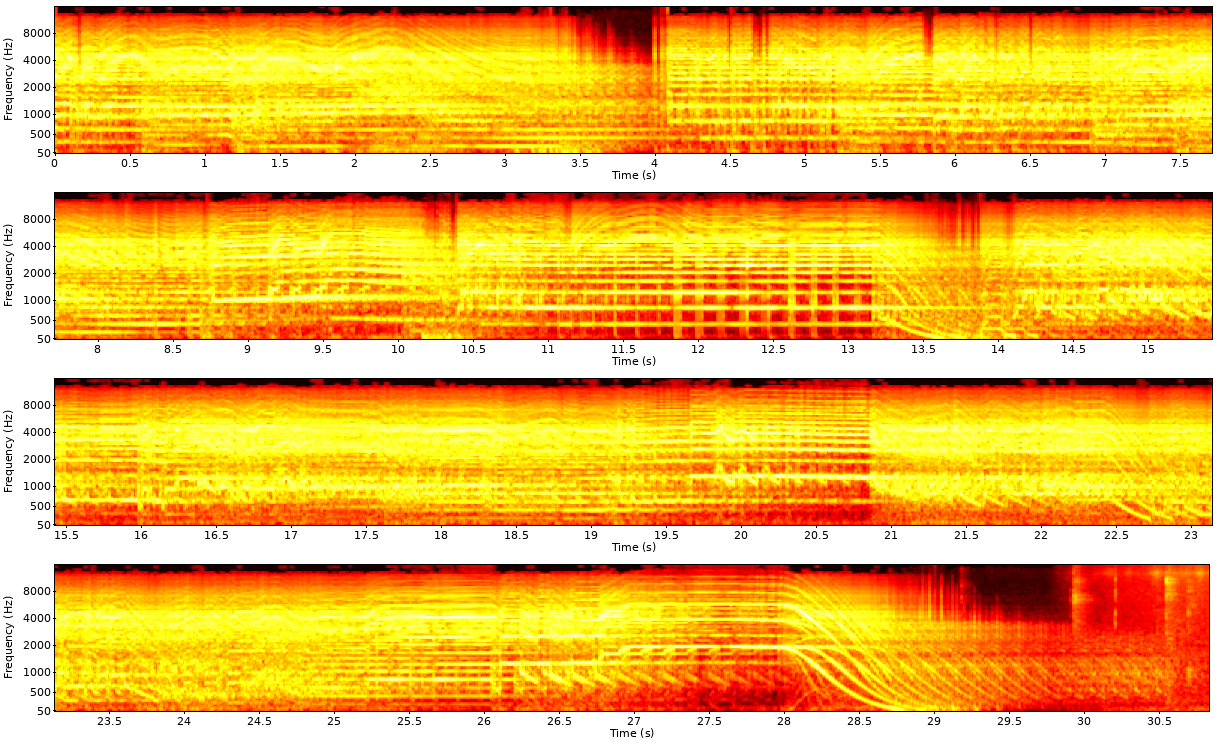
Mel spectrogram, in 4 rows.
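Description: Telecaster electric guitar played through a Mantic Flex fuzz pedal and an EHX Canyon delay into a 1964 blackface Fender Champ amp: sustained fuzzy notes washed in delay repeats. Twice there are siren-like swoops falling steeply in pitch, about halfway through and near the end, before the sound drops away.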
